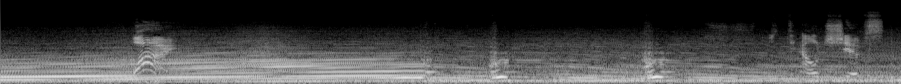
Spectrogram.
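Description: A 2024 Porsche Cayman GT4 RS engine climbs hard in pitch through the gears, with sharp breaks at each upshift before the wail rises again, loud and close, with brief speech at moments.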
